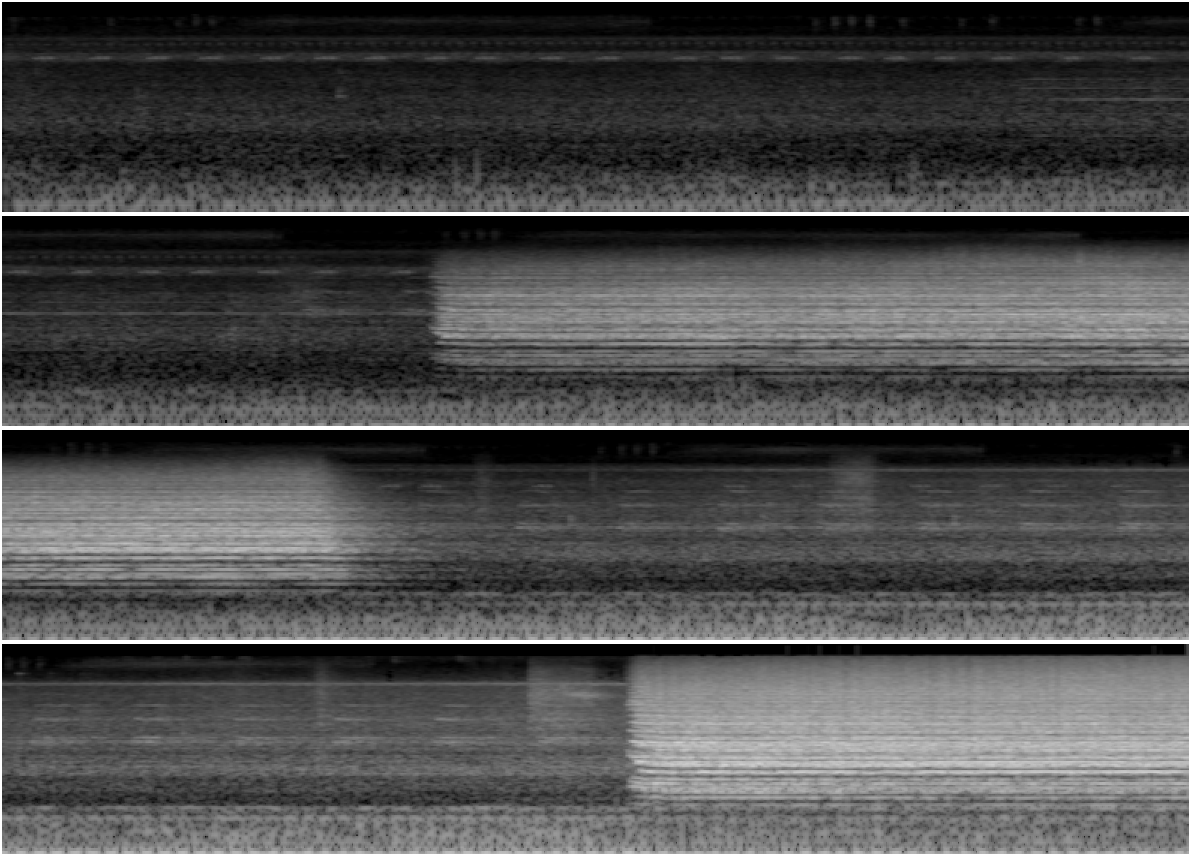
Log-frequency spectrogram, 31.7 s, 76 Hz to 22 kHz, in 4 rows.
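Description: Canadian National SD70M-2 diesel locomotive hauling a freight train toward the listener, its low engine rumble growing steadily louder as it nears. The air horn sounds one long blast of about seven seconds, then a second blast begins near the end.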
